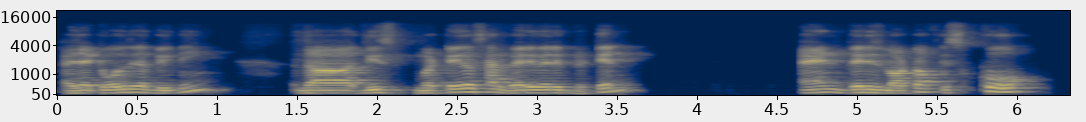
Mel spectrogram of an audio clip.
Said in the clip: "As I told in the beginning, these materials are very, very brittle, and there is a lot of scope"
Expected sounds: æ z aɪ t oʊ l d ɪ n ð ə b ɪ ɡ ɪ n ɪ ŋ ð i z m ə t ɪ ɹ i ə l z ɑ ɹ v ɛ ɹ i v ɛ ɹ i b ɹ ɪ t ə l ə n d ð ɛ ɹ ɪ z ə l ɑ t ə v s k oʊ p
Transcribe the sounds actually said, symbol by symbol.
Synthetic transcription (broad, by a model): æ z aɪ t oʊ l d ɪ n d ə b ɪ ɡ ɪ n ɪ ŋ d i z m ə t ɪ ɹ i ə l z ɑ ɹ v ɛ ɹ i v ɛ ɹ i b ɹ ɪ t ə n ə n d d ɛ ɹ ɪ z l ɑ t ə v s k oʊ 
